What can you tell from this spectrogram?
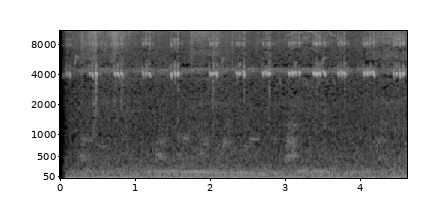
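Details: A cicada sings a steady, high buzzing trill with faint pulsing over a low background rumble, among wild gladiolus.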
